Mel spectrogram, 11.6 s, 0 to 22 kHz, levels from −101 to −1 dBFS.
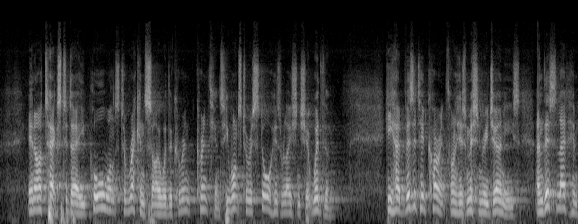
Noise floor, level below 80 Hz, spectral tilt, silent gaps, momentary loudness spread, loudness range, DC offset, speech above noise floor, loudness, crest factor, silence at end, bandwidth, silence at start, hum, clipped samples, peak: -60 dBFS; -56 dBFS; -4.5 dB/octave; none; 10 LU; 5 LU; under 0.1%; 29 dB; -31 LUFS; 20 dB; 0 s; 11.5 kHz; 0.55 s; none; under 0.1%; -12 dBFS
